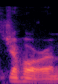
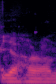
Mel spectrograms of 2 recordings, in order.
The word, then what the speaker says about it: Jehoram: I think English is Jehoram, yeah. Well, J, it's the A. I know that the Y is that Yeah. in Hebrew, so. Yeah, Okay, so it would be Okay. Yehoram, yeah.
